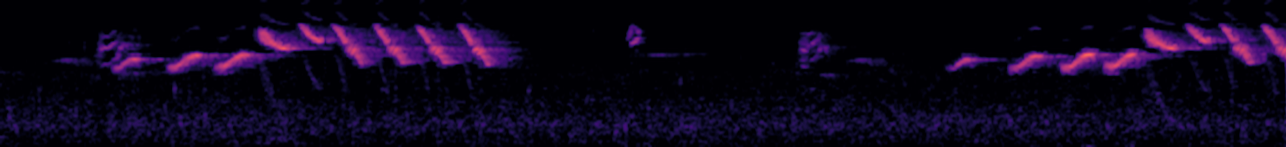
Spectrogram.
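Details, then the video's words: Double-collared seedeater singing the Tui Tui Zel Zel song style, used to train captive birds: a run of rising slurred whistles followed by a fast, buzzy series of high descending notes, repeated twice. "Tui Tui Zel Zel Canto Para Treinamento e Encarte de Coleiros e Papa capim!!!"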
